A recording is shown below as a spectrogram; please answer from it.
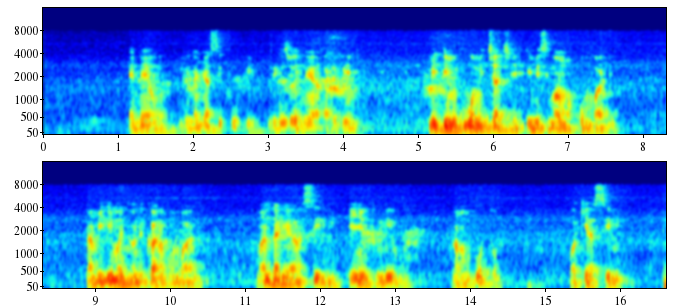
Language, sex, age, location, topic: Swahili, male, 18-24, Dar es Salaam, agriculture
